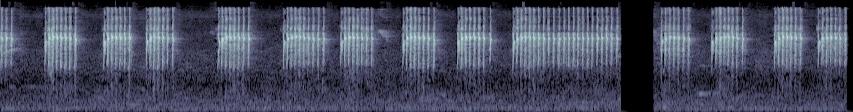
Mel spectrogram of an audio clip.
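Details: Javan tesia cerecet chatter: short, high, buzzy trilled bursts of about half a second, repeated roughly twice a second with brief silences between, one longer burst mid-way.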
